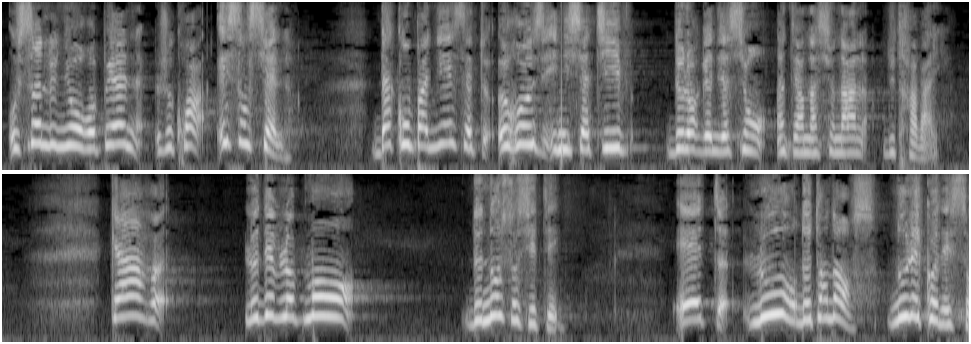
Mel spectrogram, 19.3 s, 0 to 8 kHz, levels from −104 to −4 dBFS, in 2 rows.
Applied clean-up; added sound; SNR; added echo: none; none; none; none.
